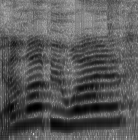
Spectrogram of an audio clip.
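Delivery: high, soft lovestruck fan voice; adoring fan. Shown as a demonstration. Comic shows a fan what to call out, high adoring voice. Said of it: "I want you to be like".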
